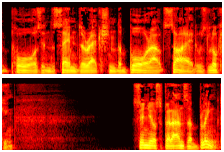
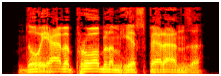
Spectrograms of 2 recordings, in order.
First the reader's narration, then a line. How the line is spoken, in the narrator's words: he growled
